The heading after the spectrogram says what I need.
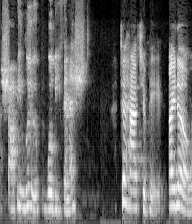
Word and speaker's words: Tehachapi: of the layout that includes the um might mispronounce this how that shoppie loop will be finished tehachapi i know it's it's strange i i had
